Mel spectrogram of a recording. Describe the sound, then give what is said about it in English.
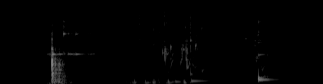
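A glass clinks, then liquid gurgles and splashes as a drink is poured, ending with another light clink of glass. Fairly quiet, with no talking. “So, pour me something.”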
